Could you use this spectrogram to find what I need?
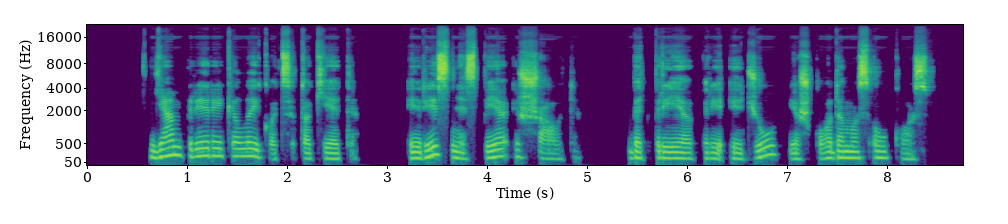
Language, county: Lithuanian, Vilnius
